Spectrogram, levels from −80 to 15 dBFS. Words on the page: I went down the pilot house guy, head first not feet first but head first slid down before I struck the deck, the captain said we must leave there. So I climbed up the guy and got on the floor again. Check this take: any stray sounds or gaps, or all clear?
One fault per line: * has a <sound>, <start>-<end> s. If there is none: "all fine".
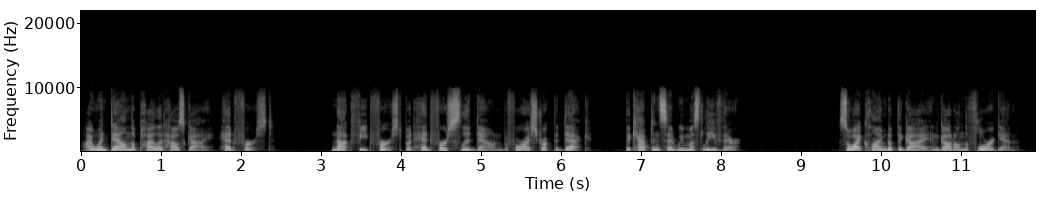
all fine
